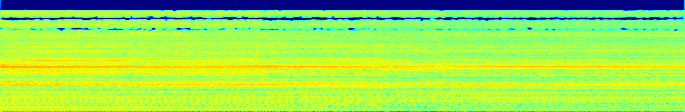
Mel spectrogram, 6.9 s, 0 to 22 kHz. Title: BMW 328ix Engine Noise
